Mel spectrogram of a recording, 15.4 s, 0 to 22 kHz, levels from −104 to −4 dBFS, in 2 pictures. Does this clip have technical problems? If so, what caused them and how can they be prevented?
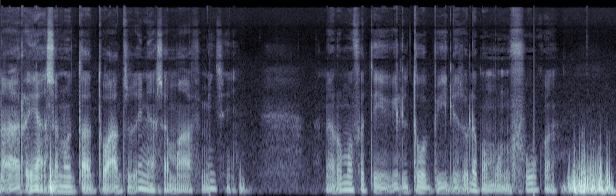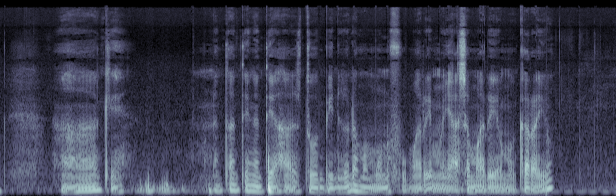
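Yes. Blocks of digital silence occur at 2.62, 5.0, 6.67, 11.68 and 14.53 s. At each point the speech cuts out and returns with no fade. The first three last 5.8 ms and sound like ticks or dips. Their identical length fits a 256-sample buffer that went unfilled. The 18.8 ms gap at 11.68 s is long enough to be a brief hole, and the 3 ms gap at 14.53 s is a tick or dip. To prevent these dropouts, give the audio thread more headroom with larger buffers or a lighter processing load, and guard the calculations against invalid values.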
